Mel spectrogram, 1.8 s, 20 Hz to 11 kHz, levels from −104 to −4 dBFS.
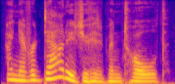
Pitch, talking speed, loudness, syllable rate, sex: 170 Hz, 240 wpm, -16 LUFS, 5.6 syllables/s, female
